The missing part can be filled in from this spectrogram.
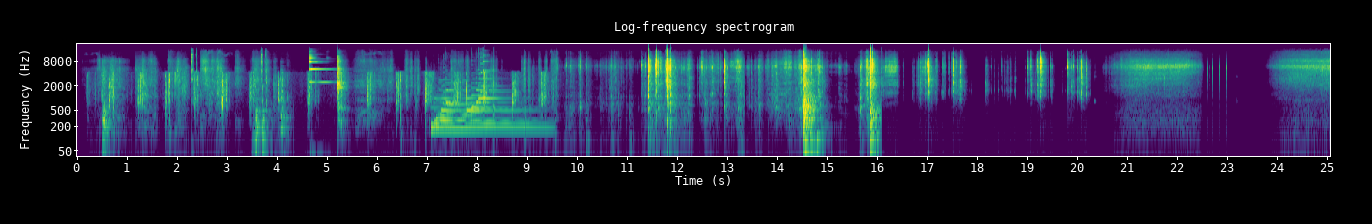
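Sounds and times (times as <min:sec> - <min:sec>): plastic toy clicks and rattles: 0:16.1 - 0:20.3.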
